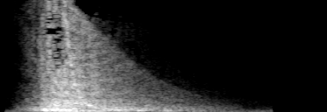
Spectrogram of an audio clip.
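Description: A single whoosh sound effect: a rush of noise that swells quickly, then fades out over about a second, growing duller as it dies away.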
